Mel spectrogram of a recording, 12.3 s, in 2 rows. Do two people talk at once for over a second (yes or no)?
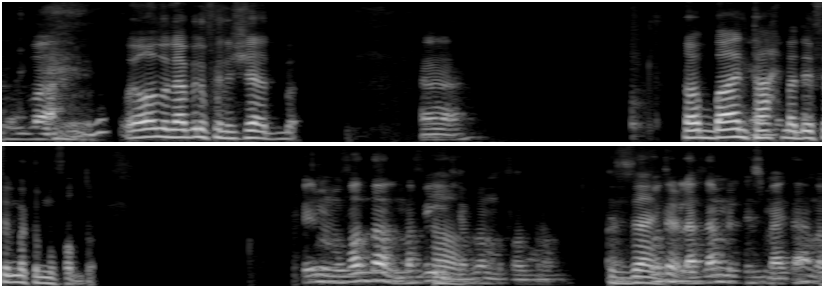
no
